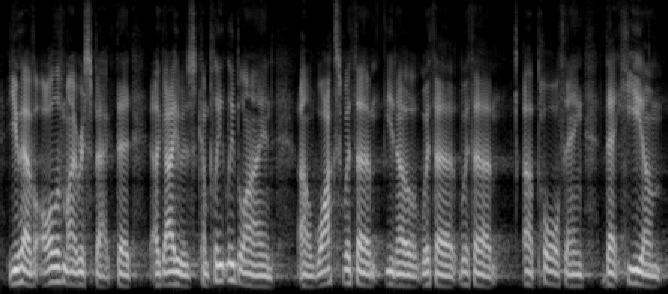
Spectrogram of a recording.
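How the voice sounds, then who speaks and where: A man's voice: mid-range voice, big-room sound, muffled recording. A man in his thirties preaching a sermon in a casual, conversational way, often restarting his sentences and using fillers. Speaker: pastor.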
